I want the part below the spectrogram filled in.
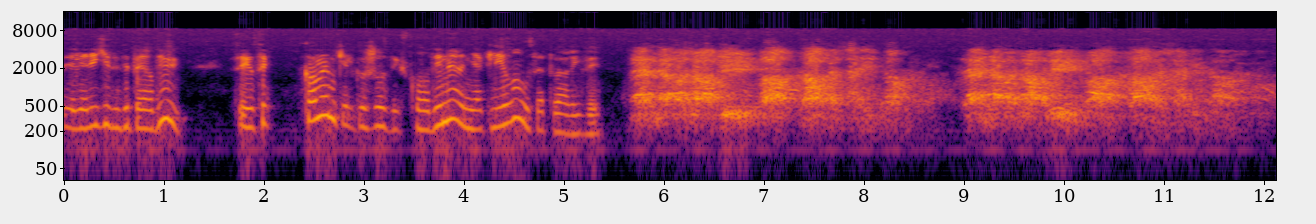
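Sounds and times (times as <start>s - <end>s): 
speech: 0.0s - 5.9s
large crowd chanting political slogans in unison: 5.6s - 12.1s.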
